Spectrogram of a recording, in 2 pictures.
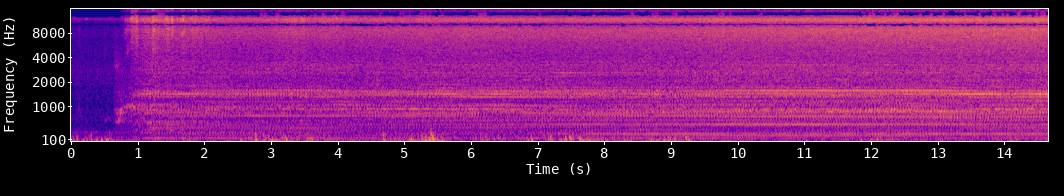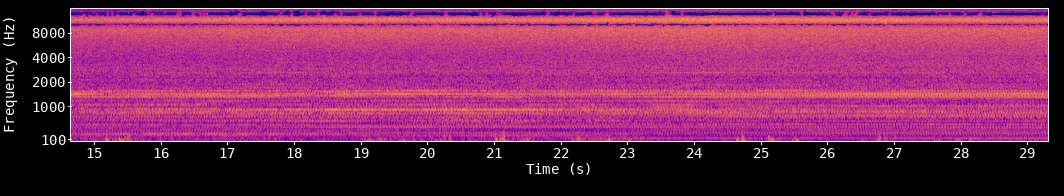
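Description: Automatic gantry car wash machine starting its wash cycle about half a second in: motors and water pump running with a steady hum and high whine, over the hiss of spinning cloth brushes and water spray, growing slowly louder.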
